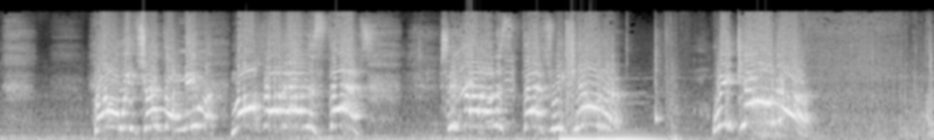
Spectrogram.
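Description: A young man shouts excitedly into a close microphone.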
